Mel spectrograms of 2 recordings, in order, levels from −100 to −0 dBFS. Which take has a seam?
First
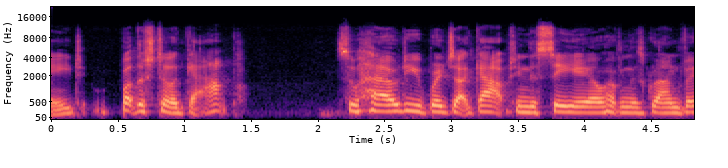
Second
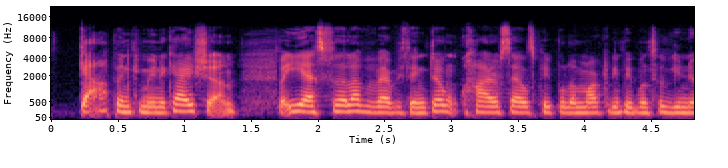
second; 1 cut; at 1.7 s

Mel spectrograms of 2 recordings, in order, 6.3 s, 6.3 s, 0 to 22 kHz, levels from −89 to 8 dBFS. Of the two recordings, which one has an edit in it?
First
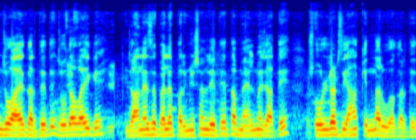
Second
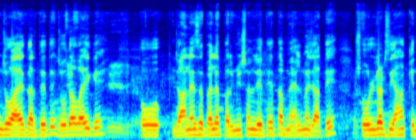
first; 1 cut; at 1.8 s

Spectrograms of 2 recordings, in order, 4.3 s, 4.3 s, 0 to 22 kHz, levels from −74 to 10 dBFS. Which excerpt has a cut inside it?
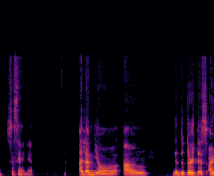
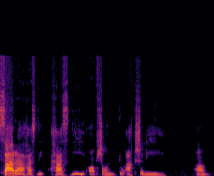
first; 1 cut; at 1.2 s

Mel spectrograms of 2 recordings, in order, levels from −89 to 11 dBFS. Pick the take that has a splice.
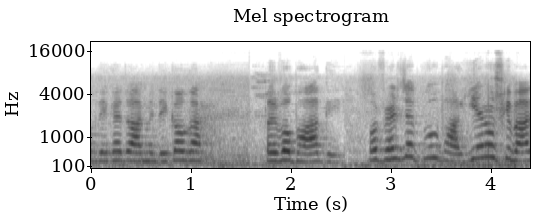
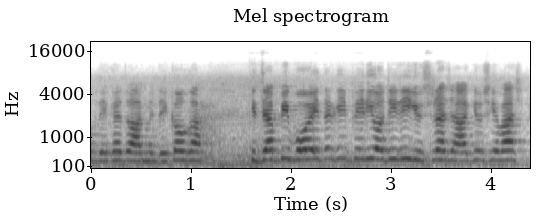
first; 2 cuts; at 1.4 s, 2.5 s

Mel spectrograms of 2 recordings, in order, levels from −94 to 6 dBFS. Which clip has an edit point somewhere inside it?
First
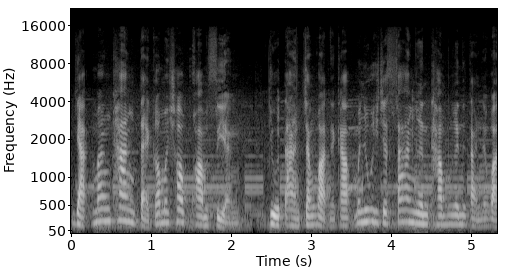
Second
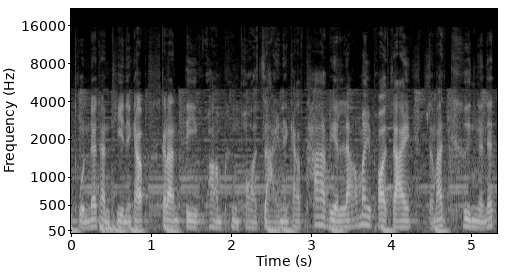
second; 2 cuts; at 1.1 s, 4.4 s

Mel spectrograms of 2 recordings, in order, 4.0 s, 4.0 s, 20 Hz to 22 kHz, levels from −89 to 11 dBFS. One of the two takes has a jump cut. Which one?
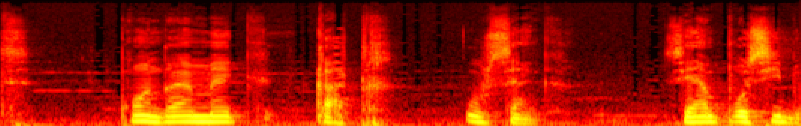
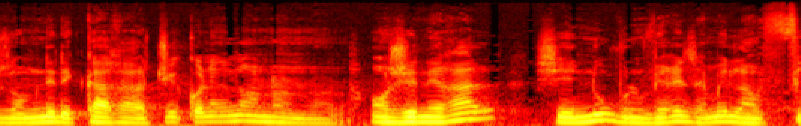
second; 1 cut; at 1.7 s

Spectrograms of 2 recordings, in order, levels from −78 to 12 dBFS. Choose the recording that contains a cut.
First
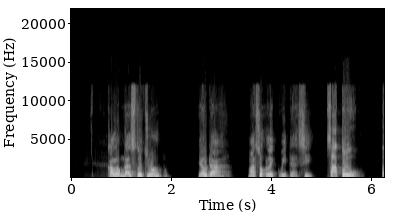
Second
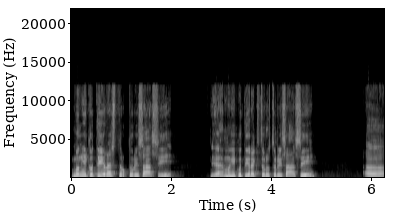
first; 1 cut; at 5.0 s

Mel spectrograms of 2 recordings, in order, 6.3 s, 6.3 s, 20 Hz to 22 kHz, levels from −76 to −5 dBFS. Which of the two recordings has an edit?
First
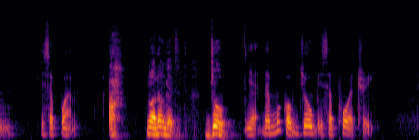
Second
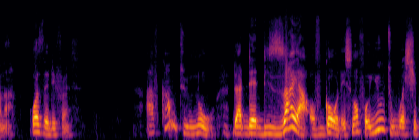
second; 1 cut; at 2.1 s

